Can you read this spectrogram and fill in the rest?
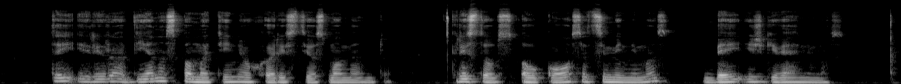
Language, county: Lithuanian, Šiauliai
